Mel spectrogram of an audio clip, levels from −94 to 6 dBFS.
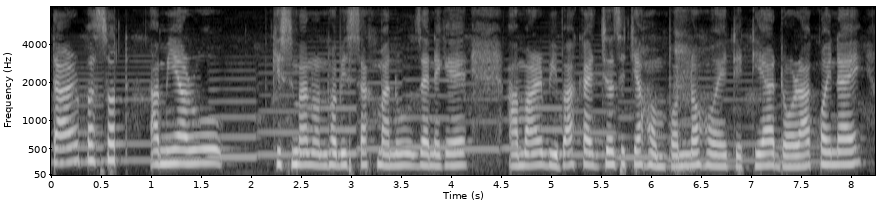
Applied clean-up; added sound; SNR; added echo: none; Wind instrument, woodwind instrument; 16 dB; none.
